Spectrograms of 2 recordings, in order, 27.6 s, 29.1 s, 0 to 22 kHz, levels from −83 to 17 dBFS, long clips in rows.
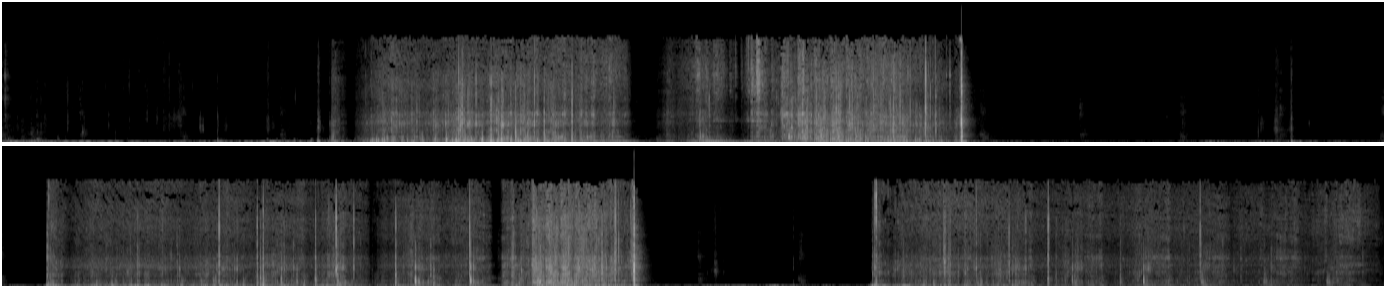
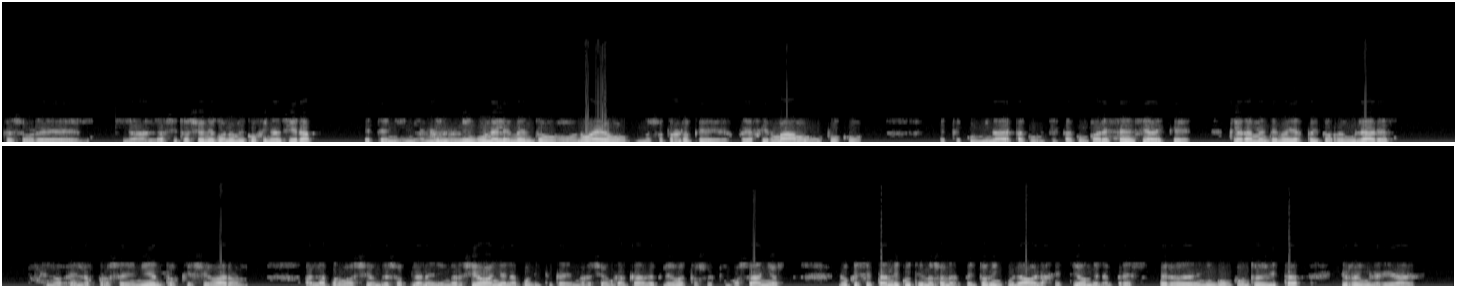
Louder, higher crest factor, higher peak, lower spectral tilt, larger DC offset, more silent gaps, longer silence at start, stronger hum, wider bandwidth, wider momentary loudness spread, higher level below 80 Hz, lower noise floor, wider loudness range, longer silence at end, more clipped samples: second, -30 LUFS vs -16 LUFS; first, 34 dB vs 16 dB; about the same, 0 dBFS vs 0 dBFS; second, -2 dB/octave vs -9 dB/octave; neither; neither; about the same, 0 s vs 0.05 s; neither; first, 17 kHz vs 3.9 kHz; first, 20 LU vs 12 LU; first, -44 dBFS vs -64 dBFS; first, -74 dBFS vs -59 dBFS; first, 15 LU vs 5 LU; second, 0.1 s vs 0.4 s; neither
